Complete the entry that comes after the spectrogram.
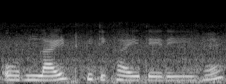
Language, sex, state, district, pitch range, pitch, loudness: Hindi, female, Punjab, Pathankot, 185-220 Hz, 205 Hz, -15 LUFS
